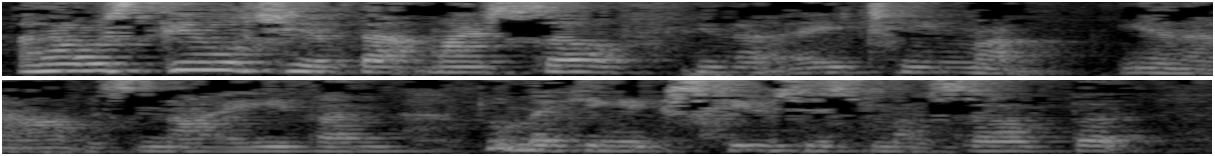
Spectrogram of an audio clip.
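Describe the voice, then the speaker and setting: Medium-pitched, a little fast and darkish in tone, the older woman speaks in a cut-glass, well-spoken English accent. As a comedian and actor guesting on a podcast, she tells candid stories and dramatically voices what people said, with roomy echo and faint background noise.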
